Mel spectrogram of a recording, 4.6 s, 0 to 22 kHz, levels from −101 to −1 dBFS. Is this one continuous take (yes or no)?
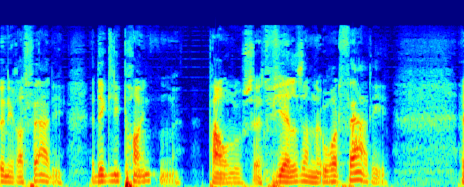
yes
